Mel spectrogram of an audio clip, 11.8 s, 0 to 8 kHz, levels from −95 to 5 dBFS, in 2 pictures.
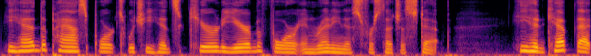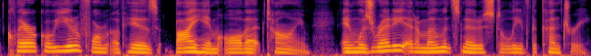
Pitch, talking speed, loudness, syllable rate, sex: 160 Hz, 210 wpm, -20 LUFS, 4.3 syllables/s, female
